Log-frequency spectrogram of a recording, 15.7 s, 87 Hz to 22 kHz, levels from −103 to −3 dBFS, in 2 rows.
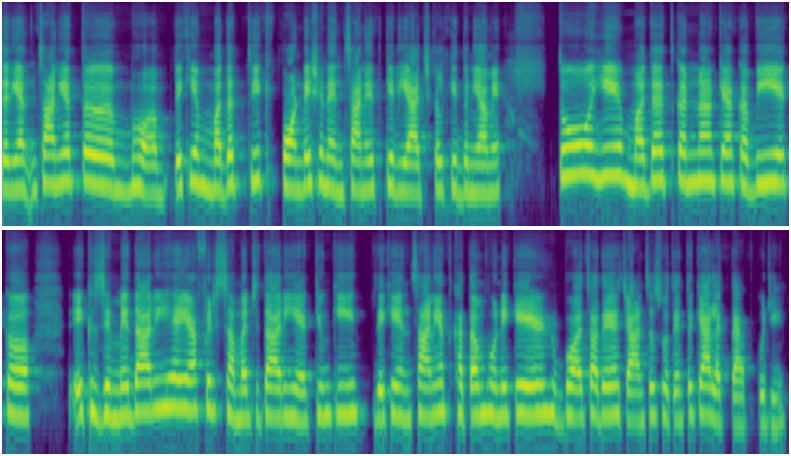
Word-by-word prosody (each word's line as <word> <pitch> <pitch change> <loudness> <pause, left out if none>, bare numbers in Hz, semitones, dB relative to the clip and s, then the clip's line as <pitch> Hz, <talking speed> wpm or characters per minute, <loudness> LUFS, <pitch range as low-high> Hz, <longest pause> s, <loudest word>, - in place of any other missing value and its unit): है, 225 0 +2
इंसानियत 260 +4 0
बहो 235 -5 +2 0.2
देखिए 235 +5 +1 0.2
मदद 255 +4 -1
एक 270 - -17
फाउंडेशन 245 +2 +2
है 235 - +2
इंसानियत 220 +1 -2
के 240 - 0
लिए 215 0 -2
आजकल 205 +1 -1
की - - 0
दुनिया 205 -1 -1
में, 205 +1 -3 0.6
तो 320 +2 +4
ये 315 +1 +4 0.2
मदद 280 +4 +1
करना 275 0 +2
क्या 270 -1 +3
कभी 250 +2 +1
एक 260 +1 -3 0.7
एक 255 +2 -3
ज़िम्मेदारी 245 +4 +1
है 290 -1 +4
या 270 -1 +4
फिर 275 - -1
समझदारी 230 -2 -1
है 205 -2 0
क्योंकि 240 +1 -3 0.3
देखिए, 220 +3 0
इंसानियत 240 +3 -1
खत्म 235 0 +1
होने 235 0 0
के 245 -1 +5 0.3
बहुत 220 0 0
सारे 235 0 +2
चांसेज़ 205 +3 -2
होते 205 -2 -5
हैं, 210 - -9
तो 235 - -3
क्या 240 0 +1
लगता 205 -4 -3
है - - -3
आपको 185 +1 -11
जी? 185 -1 -12
235 Hz, 175 wpm, -19 LUFS, 220-260 Hz, 0.7 s, के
